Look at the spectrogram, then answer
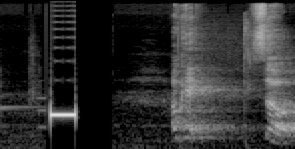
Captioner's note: beep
